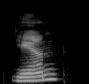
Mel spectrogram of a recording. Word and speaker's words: Yan: Yan. Y-A-N. – Yan. I don't know. I'm sorry. – Yan. – You're on the paper. – Look, it sounds like it looks like Yan, but with an N.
